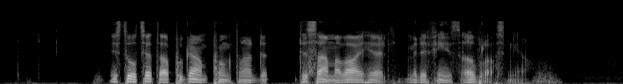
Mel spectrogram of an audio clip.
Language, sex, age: Swedish, male, 19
